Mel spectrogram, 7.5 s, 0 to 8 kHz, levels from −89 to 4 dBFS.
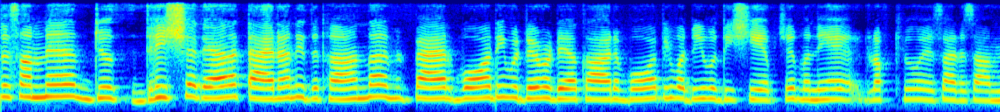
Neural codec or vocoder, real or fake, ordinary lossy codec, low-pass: codec, 16 kHz, 0.5 kbps, FunCodec, trained on LibriTTS, 25 frames a second; fake; none; 7.2 kHz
